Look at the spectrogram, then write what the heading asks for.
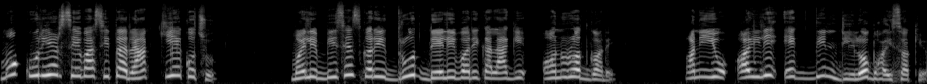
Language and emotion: Nepali, angry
